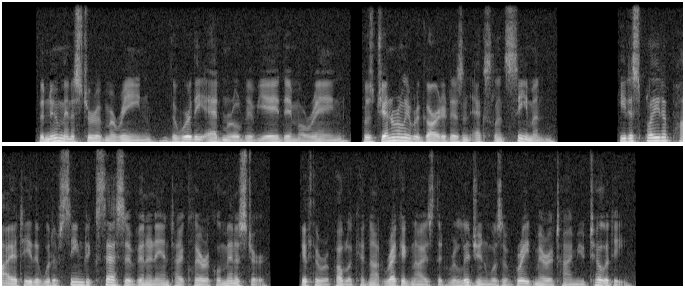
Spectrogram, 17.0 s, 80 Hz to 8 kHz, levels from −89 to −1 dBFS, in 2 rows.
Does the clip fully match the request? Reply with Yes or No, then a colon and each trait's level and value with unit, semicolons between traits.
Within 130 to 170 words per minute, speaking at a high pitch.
No: average, 160 wpm; low, 110 Hz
